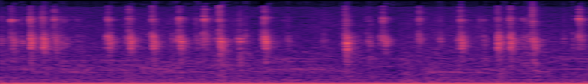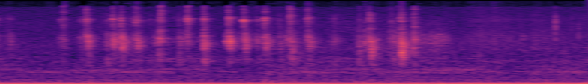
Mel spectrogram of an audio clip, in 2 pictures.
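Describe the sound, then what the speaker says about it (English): Close computer keyboard typing, quick irregular keystrokes in short bursts over a low steady hum, continuing throughout with no speech. "look at how slow I'm typing"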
